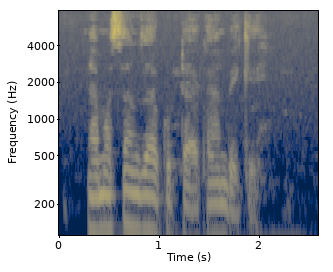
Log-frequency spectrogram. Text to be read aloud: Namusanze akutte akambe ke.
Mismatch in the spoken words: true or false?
false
